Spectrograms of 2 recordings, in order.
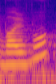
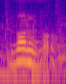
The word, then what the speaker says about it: Volvo: Maybe the V you pronounce differently, like it's kind of a B. Yeah, it sounds B and V. In Spanish, they sound same.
